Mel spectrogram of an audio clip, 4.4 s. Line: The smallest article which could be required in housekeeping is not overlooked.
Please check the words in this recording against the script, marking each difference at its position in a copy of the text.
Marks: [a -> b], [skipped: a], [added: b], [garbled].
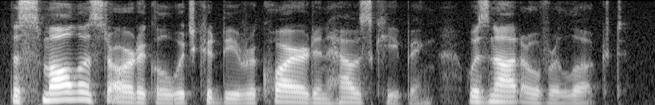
The smallest article which could be required in housekeeping [is -> was] not overlooked.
